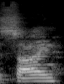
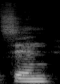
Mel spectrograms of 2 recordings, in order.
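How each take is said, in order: First: The vowel is long, like in 'fine'. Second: The vowel is short, like in 'fin'. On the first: "Some people pronounce the sine" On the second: "some people pronounce it sin"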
